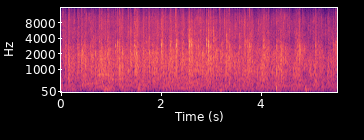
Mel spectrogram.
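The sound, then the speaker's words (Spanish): A church audience breaks into sustained applause for the Lord during a sermon, a dense, steady wash of many hands clapping together, holding an even level throughout with no voices standing out. “Un aplauso al Señor.”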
